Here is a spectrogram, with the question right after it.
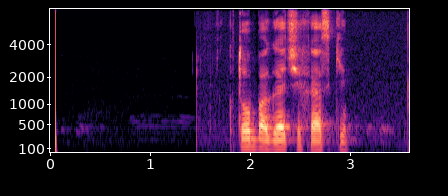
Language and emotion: Russian, neutral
